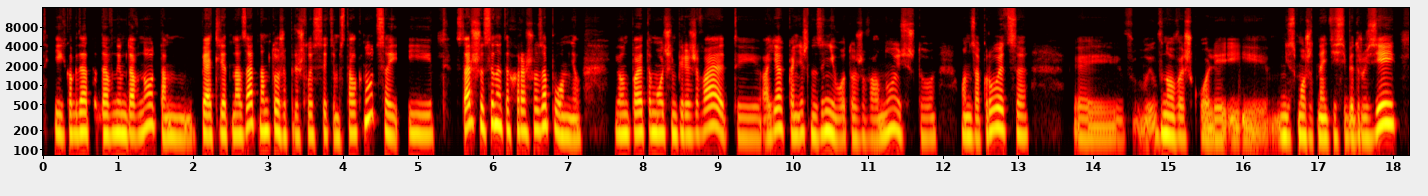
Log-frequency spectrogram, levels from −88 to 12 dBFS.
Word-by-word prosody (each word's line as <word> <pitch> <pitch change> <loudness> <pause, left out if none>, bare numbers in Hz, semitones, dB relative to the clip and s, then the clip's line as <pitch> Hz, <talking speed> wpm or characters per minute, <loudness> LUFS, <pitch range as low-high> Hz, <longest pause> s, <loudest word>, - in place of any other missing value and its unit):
И 180 -2 -1
когда-то 180 +1 +1
давным-давно, 180 +5 +2
там, 160 -1 -2
5 170 -2 +4
лет 175 -2 +1
назад, 175 +9 +4
нам 195 0 +2
тоже 190 -3 +1
пришлось 170 0 -5
с - - -9
этим 160 -2 -6
столкнуться. 185 - 0 0.3
И 175 -1 -3 0.3
старший 235 0 +4
сын 250 +6 +5
это 220 -4 +3
хорошо 200 +1 -1
запомнил, 170 -9 0 0.5
и - - -3
он 180 0 +2
поэтому 185 +1 +2
очень 180 -1 0
переживает. 180 +3 +2
И, 155 -1 -7
а 150 - -3
я, 215 +1 +1
конечно, 170 0 -3
за 180 +4 -3
него 165 -6 +2
тоже 155 0 -8
волнуюсь, 165 +5 -2
что 155 -1 -9 0.3
он 165 -1 +1
закроется, 175 +2 0 0.6
э, 75 - -7
в 260 +1 -9
в 185 - -3
новой 160 -3 +2
школе 75 - -3
и 75 -1 -6
не 165 -1 -2
сможет 160 -1 -2
найти 155 0 +1
себе 155 +1 -2
друзей. 200 - +5
175 Hz, 150 wpm, -22 LUFS, 155-190 Hz, 0.6 s, сын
